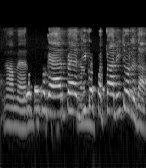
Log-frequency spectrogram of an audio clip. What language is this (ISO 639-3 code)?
pan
